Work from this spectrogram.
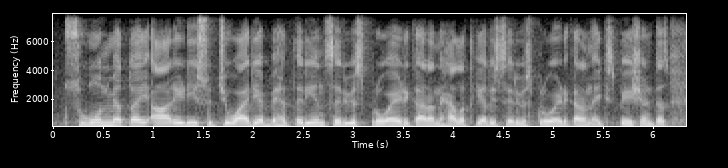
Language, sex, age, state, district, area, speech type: Kashmiri, male, 18-30, Jammu and Kashmir, Shopian, rural, spontaneous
